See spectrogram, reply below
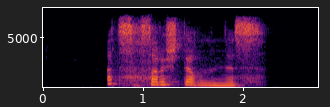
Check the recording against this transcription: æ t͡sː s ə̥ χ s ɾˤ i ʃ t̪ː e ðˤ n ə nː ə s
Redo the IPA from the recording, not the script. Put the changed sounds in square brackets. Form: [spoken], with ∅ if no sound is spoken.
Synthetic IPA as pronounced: æ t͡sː s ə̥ χ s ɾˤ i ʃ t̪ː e ðˤ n ə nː ə s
